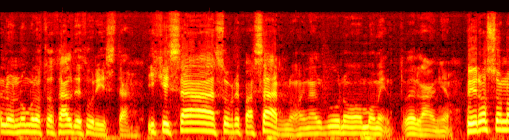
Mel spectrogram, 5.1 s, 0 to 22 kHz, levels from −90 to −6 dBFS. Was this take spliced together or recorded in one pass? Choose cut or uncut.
uncut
